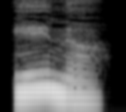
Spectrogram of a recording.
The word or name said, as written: ಏನ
